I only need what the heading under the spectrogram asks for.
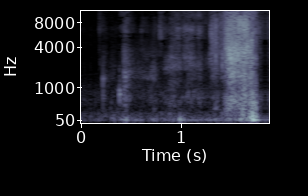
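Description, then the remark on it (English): Soft thumps and fabric rustling as a microphone is moved aside outdoors at a house, followed by a loud, rasping burst as a sweater is zipped up, with no talking. “I think I'll move this microphone a little bit so I can zip up my sweater.”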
